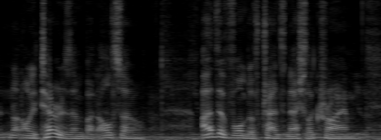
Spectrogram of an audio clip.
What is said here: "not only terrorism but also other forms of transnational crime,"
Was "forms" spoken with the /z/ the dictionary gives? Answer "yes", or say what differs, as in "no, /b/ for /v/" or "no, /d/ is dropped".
yes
